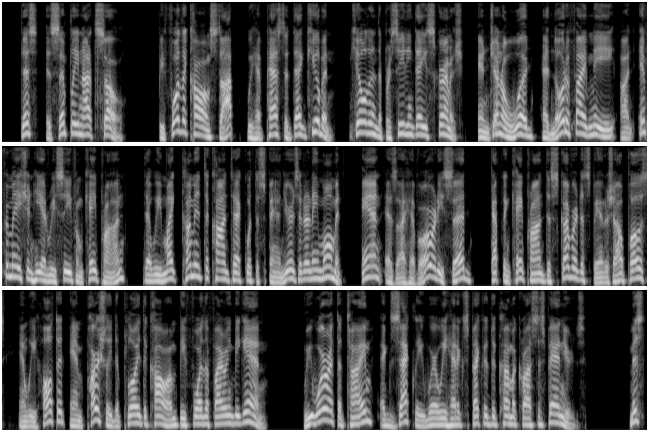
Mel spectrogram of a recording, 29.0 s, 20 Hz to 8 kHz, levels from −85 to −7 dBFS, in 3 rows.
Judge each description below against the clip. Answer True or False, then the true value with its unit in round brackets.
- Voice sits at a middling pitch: True (160 Hz)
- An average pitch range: False (6.6 semitones)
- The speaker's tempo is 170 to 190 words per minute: True (180 wpm)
